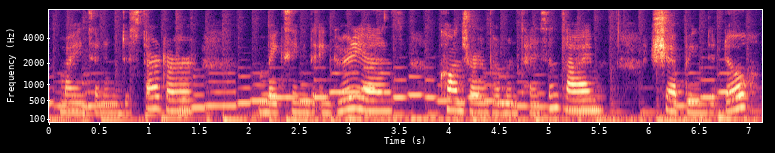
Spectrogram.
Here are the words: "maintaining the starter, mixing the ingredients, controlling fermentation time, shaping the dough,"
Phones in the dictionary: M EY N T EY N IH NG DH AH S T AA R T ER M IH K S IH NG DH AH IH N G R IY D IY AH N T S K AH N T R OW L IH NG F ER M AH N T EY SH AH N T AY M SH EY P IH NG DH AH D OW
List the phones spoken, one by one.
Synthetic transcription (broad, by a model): M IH N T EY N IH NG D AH S T AA R T ER M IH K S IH NG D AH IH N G R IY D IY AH N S K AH N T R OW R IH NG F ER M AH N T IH S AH N T AY M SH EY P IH NG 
